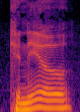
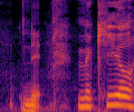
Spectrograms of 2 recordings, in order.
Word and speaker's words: N'Keal: a few years ago out of Arizona State, Carnell, say it right? Nah, N'Keal Harry.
